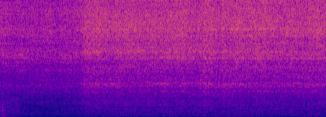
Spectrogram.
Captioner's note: machine whirring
